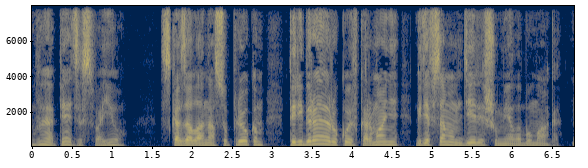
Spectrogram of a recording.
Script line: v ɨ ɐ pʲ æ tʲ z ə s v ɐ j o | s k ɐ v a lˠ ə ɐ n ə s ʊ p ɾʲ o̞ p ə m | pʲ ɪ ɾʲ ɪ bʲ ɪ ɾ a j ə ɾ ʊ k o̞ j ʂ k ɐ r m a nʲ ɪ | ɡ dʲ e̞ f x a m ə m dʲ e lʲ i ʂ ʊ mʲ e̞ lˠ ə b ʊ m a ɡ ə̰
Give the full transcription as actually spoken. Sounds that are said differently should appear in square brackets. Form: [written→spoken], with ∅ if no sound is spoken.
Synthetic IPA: v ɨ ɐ pʲ æ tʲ z ə s v ɐ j o | s k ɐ [v→z] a lˠ ə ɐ n [ə→a] s ʊ p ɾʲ o̞ [p→k] ə m | pʲ ɪ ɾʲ ɪ bʲ ɪ ɾ a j ə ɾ ʊ k o̞ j [ʂ→f] k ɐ r m a nʲ ɪ | ɡ dʲ e̞ f [x→s] a m ə m dʲ e lʲ [i→ɪ] ʂ ʊ mʲ e̞ lˠ ə b ʊ m a ɡ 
